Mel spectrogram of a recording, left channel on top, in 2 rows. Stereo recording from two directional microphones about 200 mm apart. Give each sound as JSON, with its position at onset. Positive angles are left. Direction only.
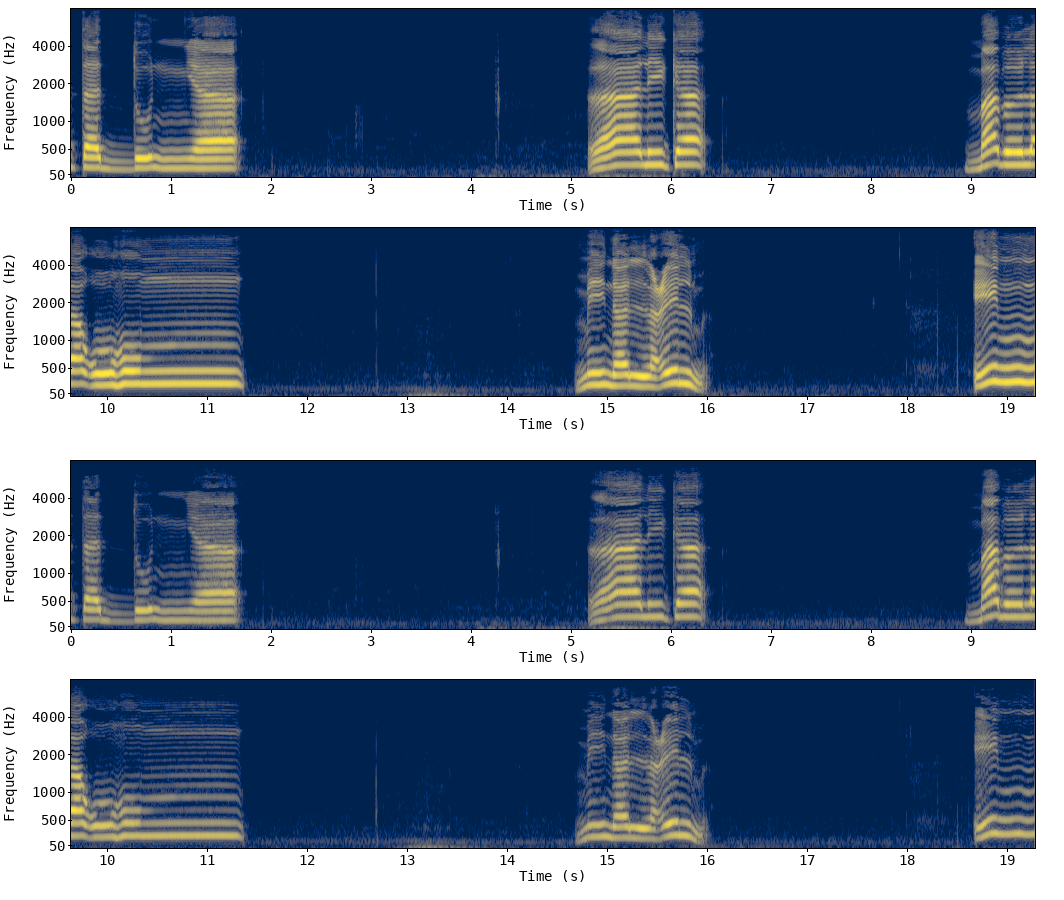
{"t": 0.1, "sound": "mantra", "side_deg": 45}
{"t": 5.1, "sound": "mantra", "side_deg": 45}
{"t": 8.9, "sound": "mantra", "side_deg": 35}
{"t": 14.7, "sound": "mantra", "side_deg": 50}
{"t": 18.7, "sound": "mantra", "side_deg": 55}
